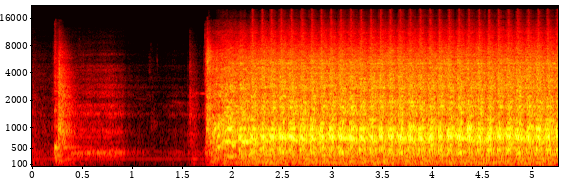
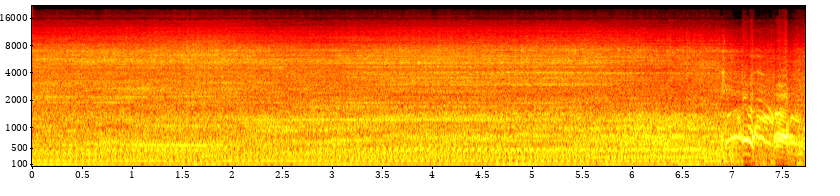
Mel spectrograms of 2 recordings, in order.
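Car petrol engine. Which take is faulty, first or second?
second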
